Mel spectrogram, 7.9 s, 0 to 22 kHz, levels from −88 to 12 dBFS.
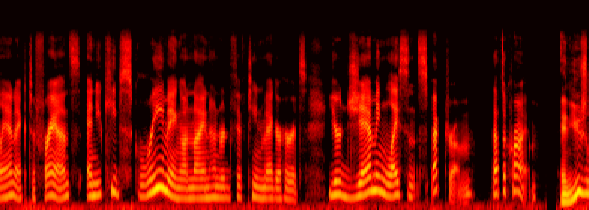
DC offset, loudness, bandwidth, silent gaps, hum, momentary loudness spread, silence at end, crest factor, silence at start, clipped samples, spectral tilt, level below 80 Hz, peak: under 0.1%; -28 LUFS; 13 kHz; 7.29-7.39 s; none; 12 LU; 0 s; 18 dB; 0 s; under 0.1%; -5 dB/octave; -60 dBFS; -10 dBFS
